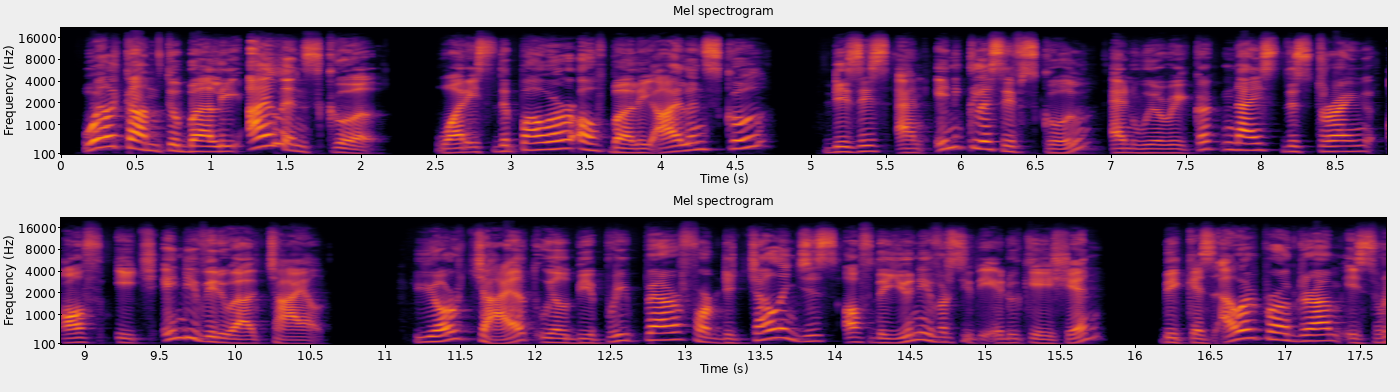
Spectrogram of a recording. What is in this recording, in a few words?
CASUAL ENGLISH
